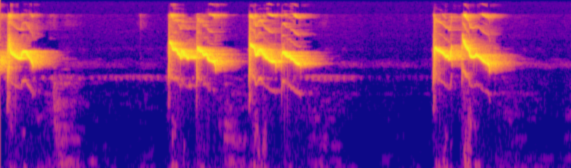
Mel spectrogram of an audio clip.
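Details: Songbird white-eye singing, used as a lure to get other white-eyes singing: four short high, sweet descending phrases of thin whistled notes, each a double downslur, spaced about a second apart over a silent background.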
